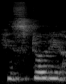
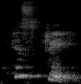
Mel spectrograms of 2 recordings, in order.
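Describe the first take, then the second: First: The middle vowel is fully pronounced. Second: The middle vowel is dropped entirely. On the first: The speaker calls it wrong. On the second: The speaker calls it right.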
